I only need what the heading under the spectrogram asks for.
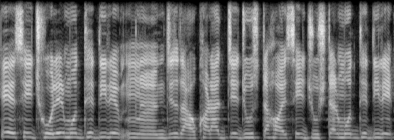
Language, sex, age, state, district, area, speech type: Bengali, female, 18-30, West Bengal, North 24 Parganas, rural, spontaneous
